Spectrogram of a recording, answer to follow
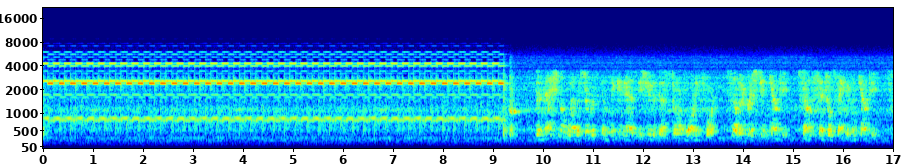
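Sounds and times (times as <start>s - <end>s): pulsing electronic alarm beep: 0.0s - 9.2s.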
